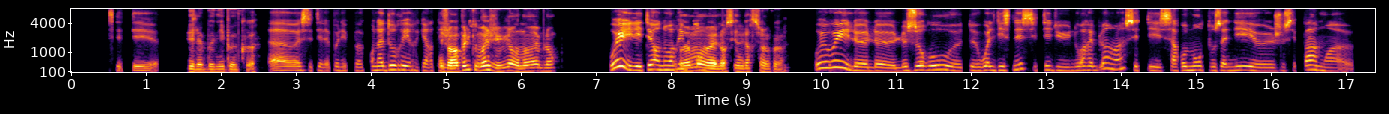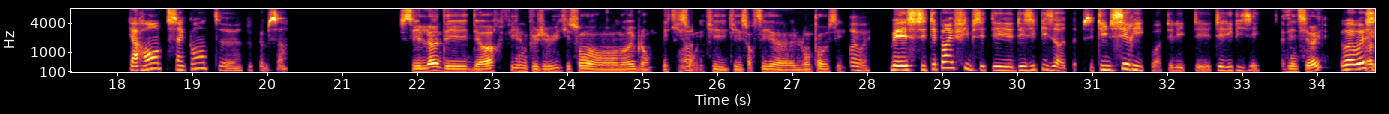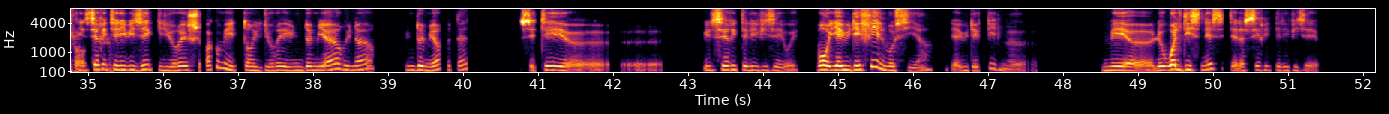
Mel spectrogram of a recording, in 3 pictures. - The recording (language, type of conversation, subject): French, unstructured, Qu’est-ce que tu aimais faire quand tu étais plus jeune ?
- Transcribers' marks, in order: unintelligible speech; tapping; surprised: "C'était une série ?"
